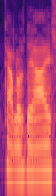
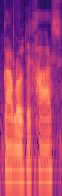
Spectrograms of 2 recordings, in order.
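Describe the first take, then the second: First: The surname is said with Spanish sounds. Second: The surname is said with Dutch sounds.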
